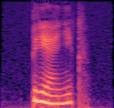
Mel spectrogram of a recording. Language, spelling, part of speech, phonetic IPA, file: Russian, пряник, noun, [ˈprʲænʲɪk], Ru-пряник.ogg
- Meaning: 1. gingerbread, spice cake 2. carrot (any motivational tool; an incentive to do something)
